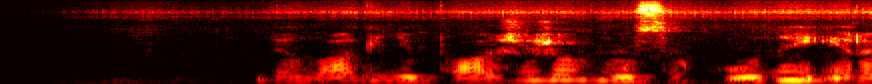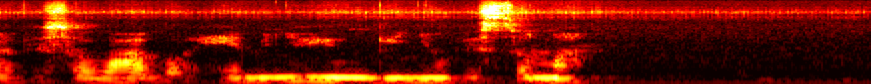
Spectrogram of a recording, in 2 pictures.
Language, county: Lithuanian, Vilnius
